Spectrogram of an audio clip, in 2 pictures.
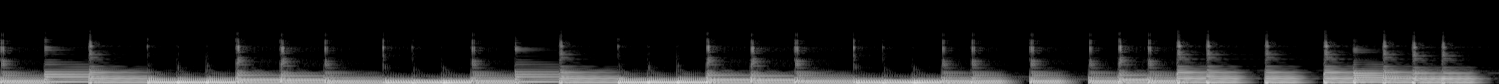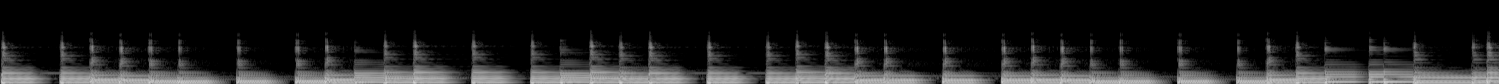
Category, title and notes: Music > Solo instrument
Three bass guitar riffs in A# minor at 102 BPM. Made using the Bass Guitar pack for Spitfire LABS in REAPER. First of two parts.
